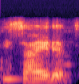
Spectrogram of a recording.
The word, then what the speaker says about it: decided: I decided. Y puedo volver la D como una R.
